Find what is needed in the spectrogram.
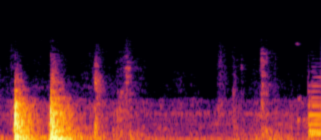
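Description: Two heavy thumps, knocks on or near a wooden door, then a few light clicks near the end as the door's knob and latch are worked to open it.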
